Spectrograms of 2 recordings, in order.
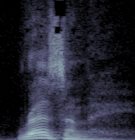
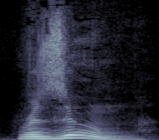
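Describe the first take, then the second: First: The stress is on the first syllable. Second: The stress is on the second syllable. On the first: It is a noun: a document sent to employers. "Stress is on the first syllable of the noun" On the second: It is a verb: to start again after a break. "Second syllable of the verb"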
